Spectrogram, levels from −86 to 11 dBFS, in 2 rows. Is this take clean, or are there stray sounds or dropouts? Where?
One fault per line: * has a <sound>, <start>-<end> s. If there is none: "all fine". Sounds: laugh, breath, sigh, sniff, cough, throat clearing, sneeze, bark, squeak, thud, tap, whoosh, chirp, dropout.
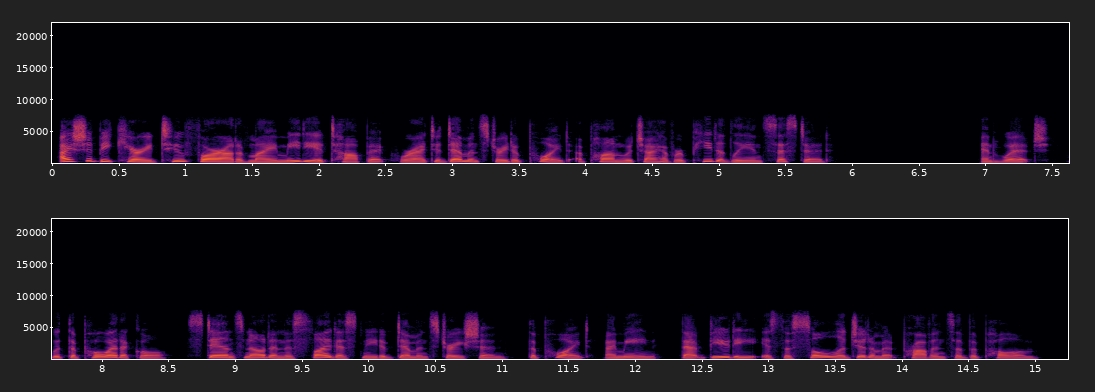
all fine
